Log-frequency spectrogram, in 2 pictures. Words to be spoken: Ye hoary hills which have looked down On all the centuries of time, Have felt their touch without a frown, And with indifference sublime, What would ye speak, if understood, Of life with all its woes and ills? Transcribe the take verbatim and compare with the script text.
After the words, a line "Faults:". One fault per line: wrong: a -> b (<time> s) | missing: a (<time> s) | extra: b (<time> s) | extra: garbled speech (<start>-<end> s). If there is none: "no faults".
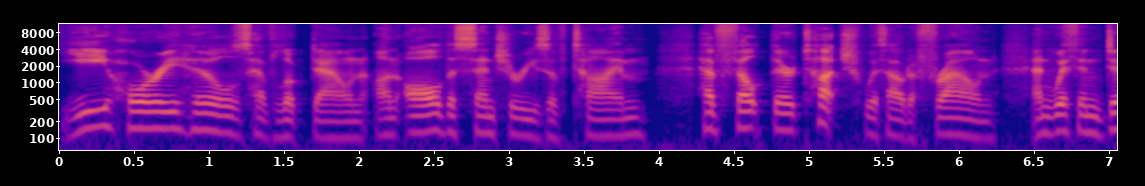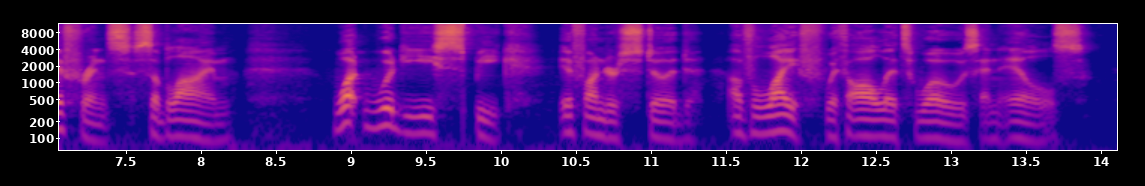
Ye hoary hills have looked down On all the centuries of time, Have felt their touch without a frown, And with indifference sublime, What would ye speak, if understood, Of life with all its woes and ills?
Faults:
missing: which (1.3 s)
